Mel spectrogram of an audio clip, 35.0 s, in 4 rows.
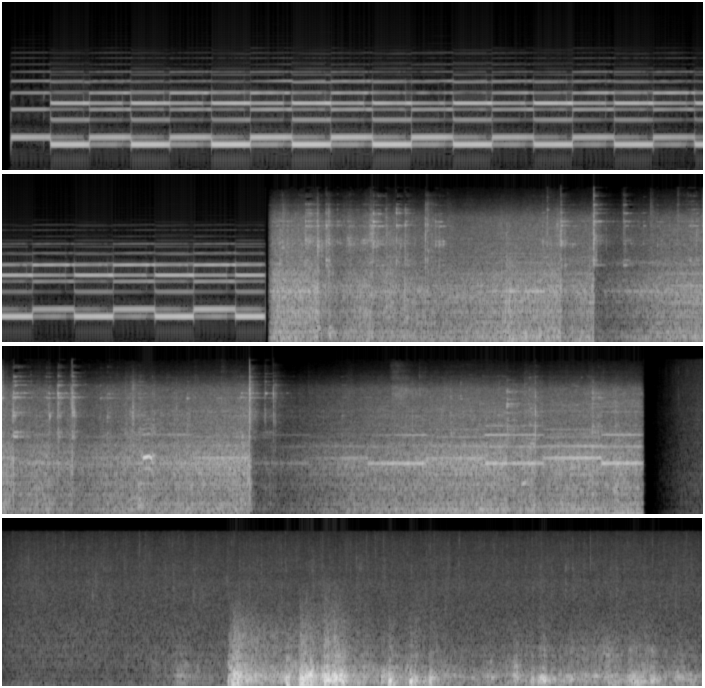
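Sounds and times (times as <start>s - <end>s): two-tone emergency siren: 0.1s - 12.1s, 14.8s - 18.5s, 19.1s - 25.6s
knocks and clatter: 12.1s - 21.2s
loud outdoor noise: 12.1s - 25.6s.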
